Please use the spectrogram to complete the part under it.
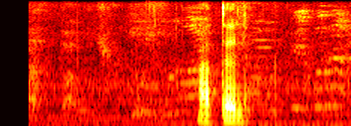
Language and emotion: Russian, neutral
